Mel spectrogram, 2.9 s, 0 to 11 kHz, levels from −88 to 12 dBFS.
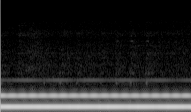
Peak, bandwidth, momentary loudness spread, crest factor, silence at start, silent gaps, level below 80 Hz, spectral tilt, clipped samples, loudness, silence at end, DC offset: -4 dBFS; 1 kHz; 1 LU; 6 dB; 0 s; none; -64 dBFS; -16.5 dB/octave; under 0.1%; -11 LUFS; 0 s; under 0.1%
